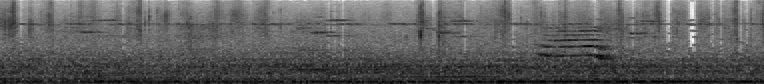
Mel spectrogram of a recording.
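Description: A steady low hum with scattered light clicks. About four seconds in comes a single short, meow-like animal call lasting about half a second.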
